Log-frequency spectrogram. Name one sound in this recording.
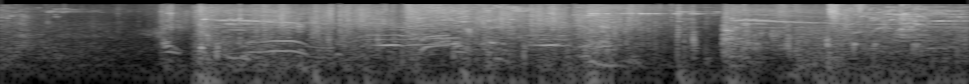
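Wooden blocks and glass crash and tumble down.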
